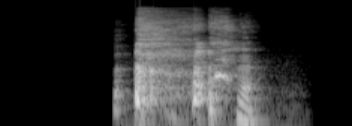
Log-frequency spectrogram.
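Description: A man coughing: a short run of several quick coughs starting a little under a second in.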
